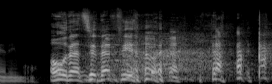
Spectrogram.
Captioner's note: laughter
